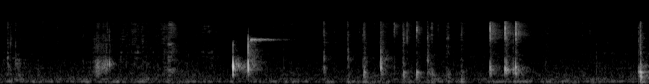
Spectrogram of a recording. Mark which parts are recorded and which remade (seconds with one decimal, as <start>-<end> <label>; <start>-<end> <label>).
0.0-6.5 recorded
